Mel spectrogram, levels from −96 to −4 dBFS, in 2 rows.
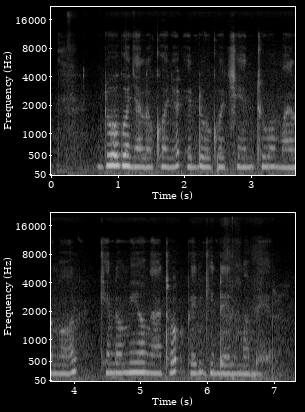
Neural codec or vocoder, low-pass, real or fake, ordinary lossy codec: vocoder, 44.1 kHz, 128 mel bands every 512 samples, BigVGAN v2; 19.8 kHz; fake; none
